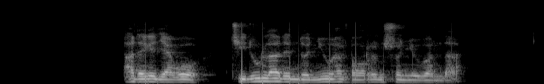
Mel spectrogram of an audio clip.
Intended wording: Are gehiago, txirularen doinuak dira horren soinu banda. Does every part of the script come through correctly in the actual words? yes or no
no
